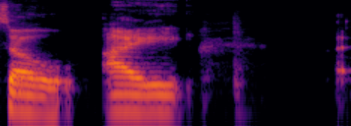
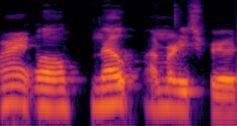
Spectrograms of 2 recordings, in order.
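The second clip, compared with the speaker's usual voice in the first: ordinary talk, nothing marked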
